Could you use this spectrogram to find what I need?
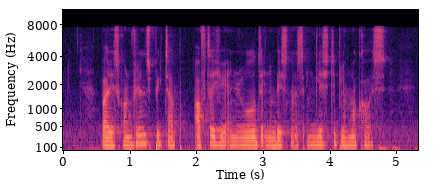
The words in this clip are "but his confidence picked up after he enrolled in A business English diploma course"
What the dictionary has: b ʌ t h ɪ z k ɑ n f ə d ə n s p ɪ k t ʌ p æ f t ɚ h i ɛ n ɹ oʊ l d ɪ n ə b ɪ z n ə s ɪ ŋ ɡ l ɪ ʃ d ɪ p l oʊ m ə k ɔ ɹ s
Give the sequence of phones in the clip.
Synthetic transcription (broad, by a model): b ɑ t h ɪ s k ɑ n f ə d ə n s p ɪ k t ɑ p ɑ f t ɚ h i ɛ n ɹ oʊ l d ɪ n ə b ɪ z n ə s ɪ ŋ ɡ l ɪ ʃ d ɪ p l oʊ m ə k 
